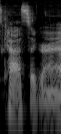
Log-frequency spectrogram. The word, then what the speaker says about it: Casa Grande: it like that then what wouldn't two CAG Grand people know that it's Cass Grand yeah I can't remember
